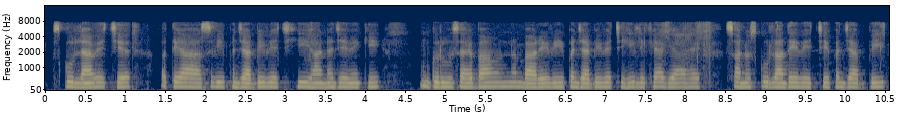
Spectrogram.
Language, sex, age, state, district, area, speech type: Punjabi, female, 18-30, Punjab, Tarn Taran, rural, spontaneous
